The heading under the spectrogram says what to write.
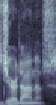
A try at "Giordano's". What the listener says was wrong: And and the funny thing is, like you guys are pronouncing it like the way Chicagoans say it, which is they actually pronounce it with a G, like Giordano's, Because the proper pronunciation of that in Italian, and I have an Italian background, is Giordano's. It's like a J sound, right? But here in Chicago, everyone's like Giordano's.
